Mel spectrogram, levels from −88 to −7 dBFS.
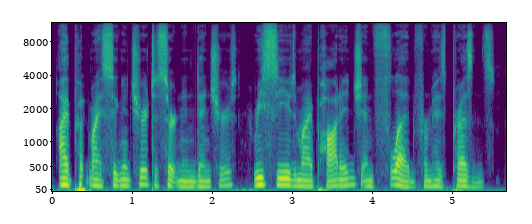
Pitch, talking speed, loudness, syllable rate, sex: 115 Hz, 160 wpm, -22 LUFS, 5.4 syllables/s, male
